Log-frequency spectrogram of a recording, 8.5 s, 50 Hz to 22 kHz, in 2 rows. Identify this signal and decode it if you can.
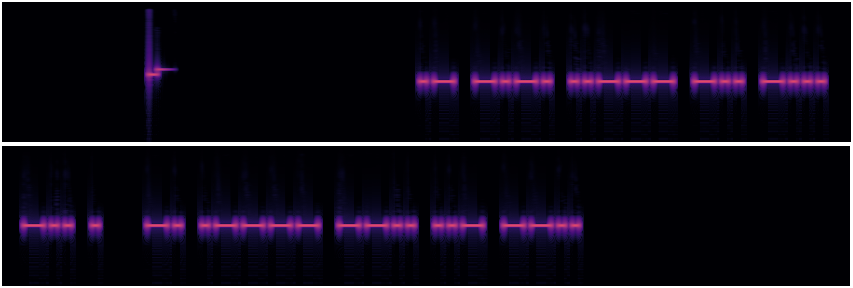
Morse code, heard as a keyed tone, about 36 wpm, 700 Hz. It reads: AC2DB DE N1ZUZ
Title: USA Callsign DE Callsign - 5 Characters - 35wpm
